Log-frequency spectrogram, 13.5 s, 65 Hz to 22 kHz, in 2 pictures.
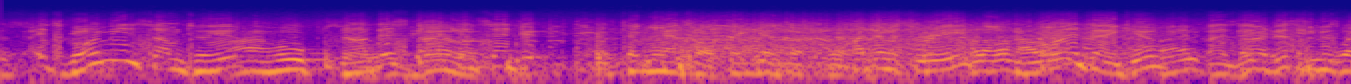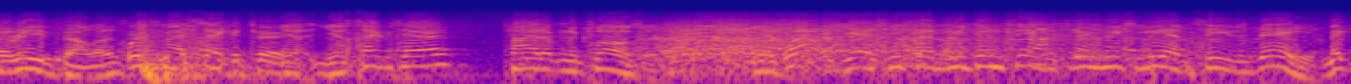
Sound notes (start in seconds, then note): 3.1 indistinct chatter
